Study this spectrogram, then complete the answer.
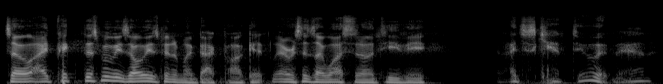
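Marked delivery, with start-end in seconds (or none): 5.0-6.5 whisper. Real, not acted. Confessing he can't watch.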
